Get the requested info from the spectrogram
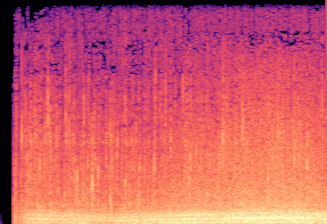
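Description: Steady watery bubbling from a pot of food cooking, growing slightly louder as it goes.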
